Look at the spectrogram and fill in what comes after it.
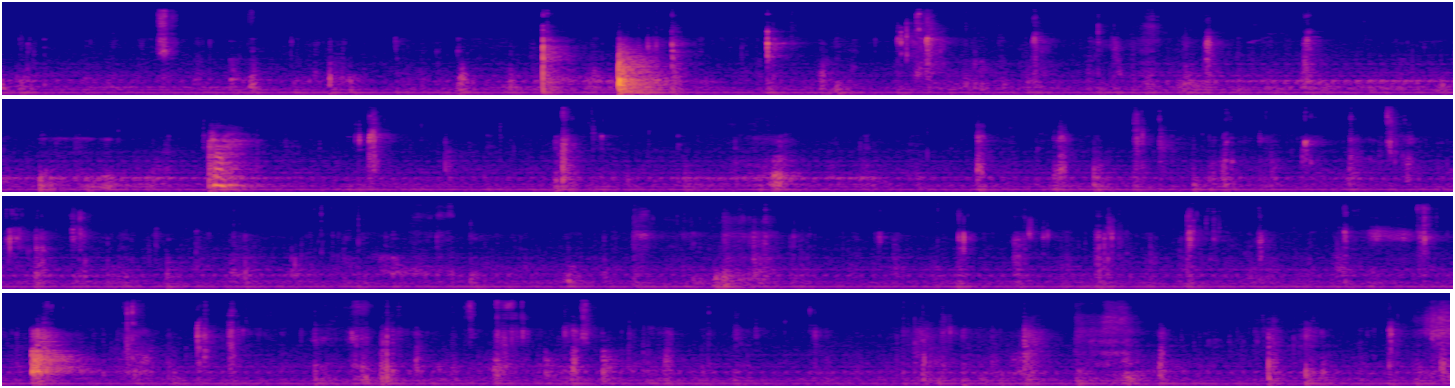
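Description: Close-miked chewing and biting of chowmein noodles by two people, with many small scattered clicks and three louder knocks, over a low steady hum.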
